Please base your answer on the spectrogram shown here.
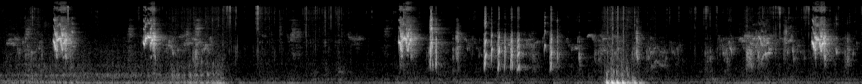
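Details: Happy, playful budgerigars give isolated sharp chirps a second or more apart, with soft chatter between them, a low hum early on and a dull thump midway.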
